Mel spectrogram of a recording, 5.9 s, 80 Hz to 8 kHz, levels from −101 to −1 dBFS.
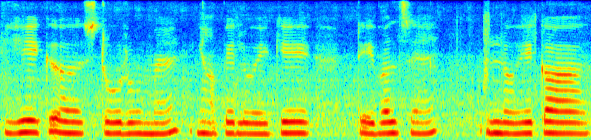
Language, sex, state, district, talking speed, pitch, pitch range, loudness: Hindi, female, Haryana, Jhajjar, 140 wpm, 230 Hz, 225-235 Hz, -15 LUFS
